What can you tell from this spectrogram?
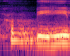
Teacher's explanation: ہا وسط حلق سے ادا کریں گے، با سے ملائیں گے، با کو جلدی اور معروف پڑھنا ہے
